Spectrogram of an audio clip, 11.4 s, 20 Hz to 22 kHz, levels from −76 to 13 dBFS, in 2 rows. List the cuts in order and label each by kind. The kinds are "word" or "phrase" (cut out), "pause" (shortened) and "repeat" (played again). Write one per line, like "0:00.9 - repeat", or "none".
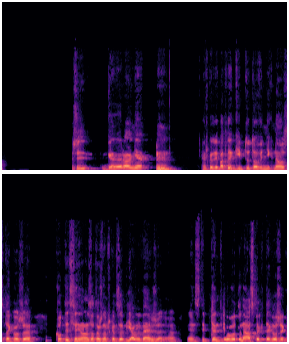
0:06.7 - pause
0:09.3 - pause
